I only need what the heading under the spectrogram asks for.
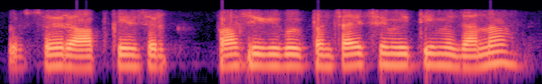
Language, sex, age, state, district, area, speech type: Hindi, male, 18-30, Rajasthan, Nagaur, rural, conversation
